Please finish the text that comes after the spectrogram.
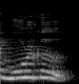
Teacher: உ சவுண்டு கொஞ்சம் குறைஞ்சிருக்கும்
